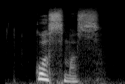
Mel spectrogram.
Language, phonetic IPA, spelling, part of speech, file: Russian, [ˈkosməs], космос, noun, Ru-космос.ogg
- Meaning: space, cosmos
